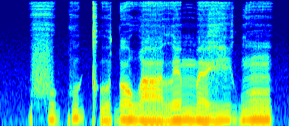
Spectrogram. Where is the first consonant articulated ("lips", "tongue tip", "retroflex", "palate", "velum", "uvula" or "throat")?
lips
